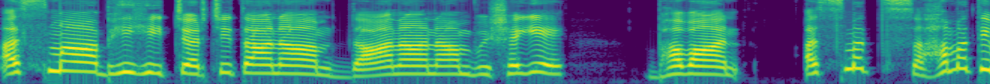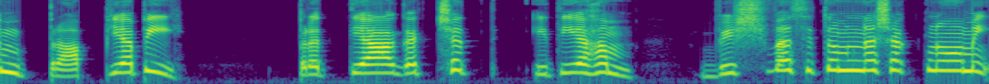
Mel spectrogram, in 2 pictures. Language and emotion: Sanskrit, angry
